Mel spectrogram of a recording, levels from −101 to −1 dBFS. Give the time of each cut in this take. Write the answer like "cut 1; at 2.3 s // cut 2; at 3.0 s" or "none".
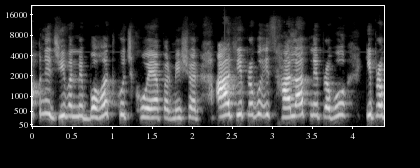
none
